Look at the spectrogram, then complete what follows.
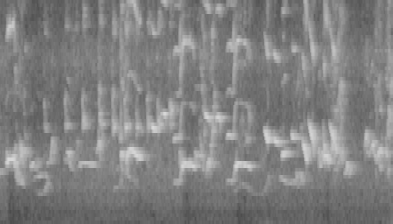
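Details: Kacer (Oriental magpie-robin) singing in gacor fashion to set others off: loud whistled upslurs and downslurs, each phrase short and varied, coming in quick succession.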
